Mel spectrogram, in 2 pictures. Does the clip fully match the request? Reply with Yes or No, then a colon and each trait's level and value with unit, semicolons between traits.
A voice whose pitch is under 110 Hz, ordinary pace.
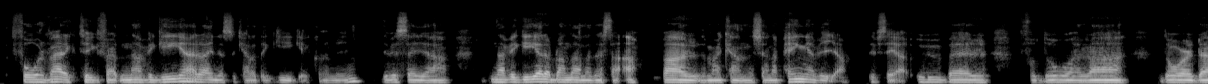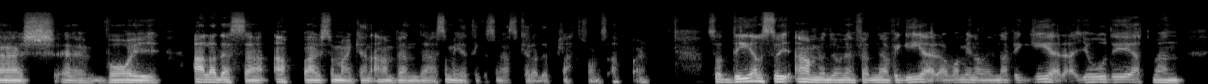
Yes: low, 100 Hz; average, 160 wpm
